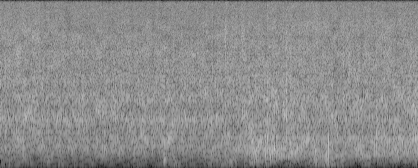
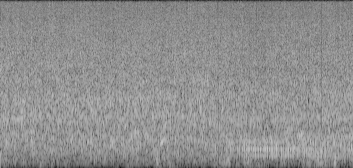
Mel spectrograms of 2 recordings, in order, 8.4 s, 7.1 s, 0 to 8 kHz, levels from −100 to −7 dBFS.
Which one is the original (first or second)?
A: second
